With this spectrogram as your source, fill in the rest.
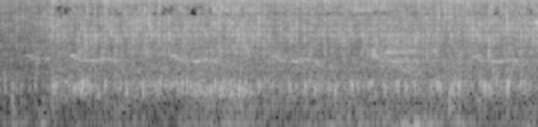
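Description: Fresh, cold water flowing at a stepwell (bawdi) in Rohru, Himachal Pradesh, a steady close rush and gurgle that fills the whole clip without any speech.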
